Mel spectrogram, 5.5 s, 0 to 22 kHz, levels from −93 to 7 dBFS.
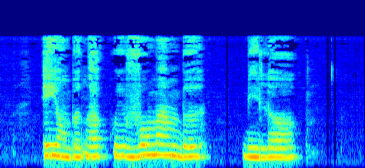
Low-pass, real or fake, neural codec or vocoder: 9.9 kHz; fake; vocoder, 48 kHz, 128 mel bands, Vocos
